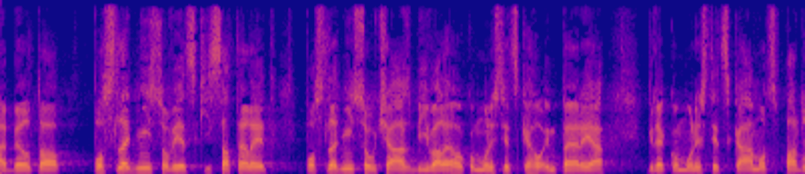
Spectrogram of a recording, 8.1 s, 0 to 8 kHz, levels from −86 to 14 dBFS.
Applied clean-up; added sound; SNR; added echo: none; none; none; none.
